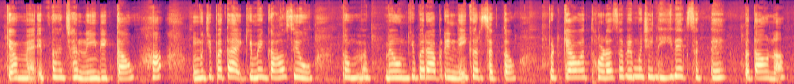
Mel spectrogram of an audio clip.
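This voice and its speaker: A woman's voice: very high voice, fairly even intonation, fast talker, few pauses, warm tone. Woman voicing a sobbing, stammering heartbroken young man. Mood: pleading. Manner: sobbing, stammering, repeating words. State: crying.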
